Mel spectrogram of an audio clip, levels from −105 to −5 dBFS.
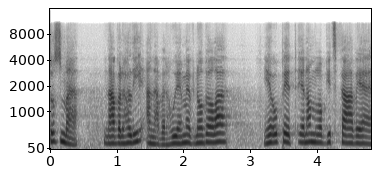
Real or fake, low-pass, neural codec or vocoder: fake; 10.8 kHz; codec, 16 kHz in and 24 kHz out, 0.6 kbps, FocalCodec, streaming, 4096 codes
